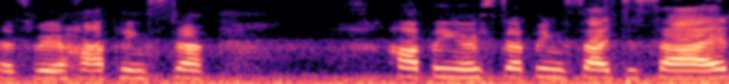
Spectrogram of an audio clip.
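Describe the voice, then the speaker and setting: A woman speaks while light background noise runs beneath her. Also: dry sound with no echo. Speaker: fitness instructor. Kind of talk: workout instruction. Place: open country.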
